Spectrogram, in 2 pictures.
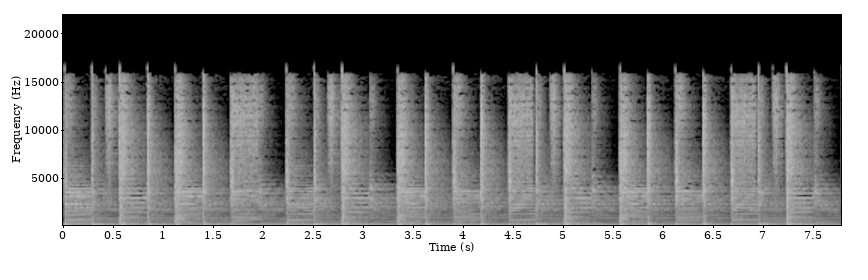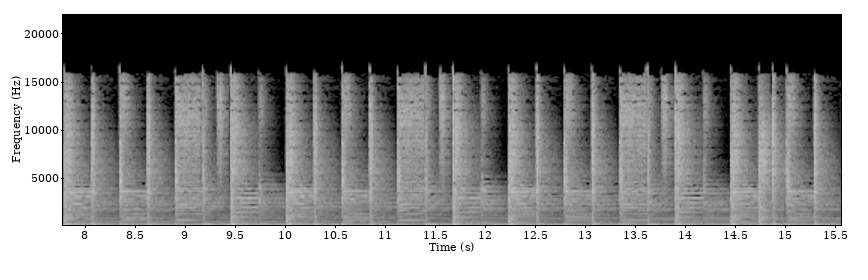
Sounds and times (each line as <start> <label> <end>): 0.0 drums 15.5
0.0 guitar 15.5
